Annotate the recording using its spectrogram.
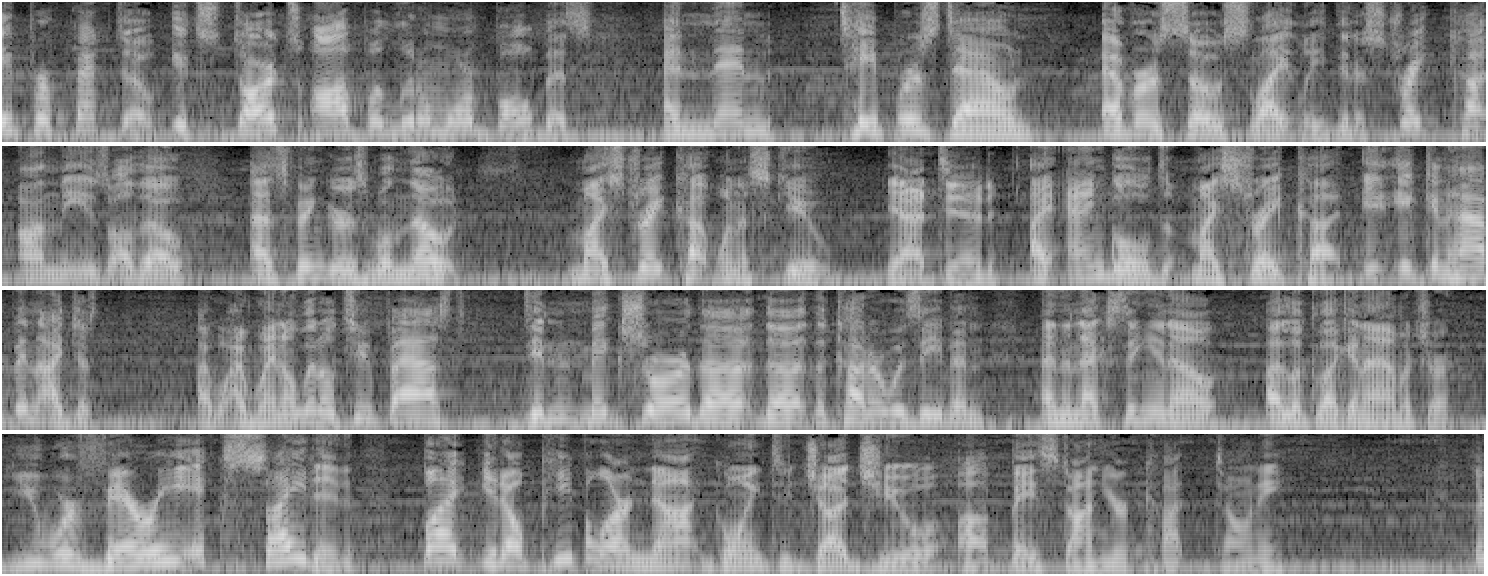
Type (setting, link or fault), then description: setting, busy venue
